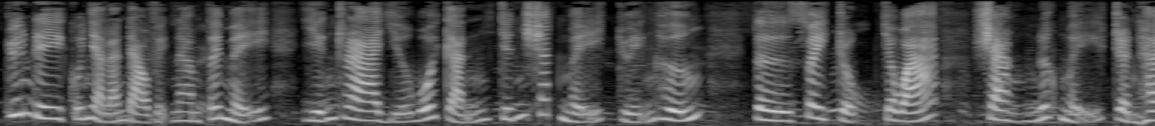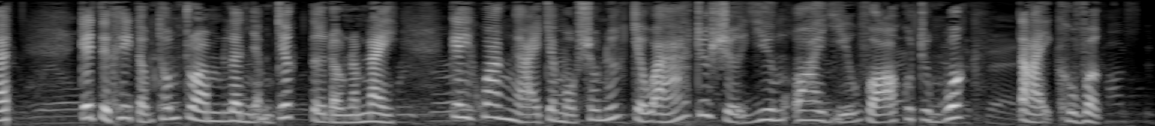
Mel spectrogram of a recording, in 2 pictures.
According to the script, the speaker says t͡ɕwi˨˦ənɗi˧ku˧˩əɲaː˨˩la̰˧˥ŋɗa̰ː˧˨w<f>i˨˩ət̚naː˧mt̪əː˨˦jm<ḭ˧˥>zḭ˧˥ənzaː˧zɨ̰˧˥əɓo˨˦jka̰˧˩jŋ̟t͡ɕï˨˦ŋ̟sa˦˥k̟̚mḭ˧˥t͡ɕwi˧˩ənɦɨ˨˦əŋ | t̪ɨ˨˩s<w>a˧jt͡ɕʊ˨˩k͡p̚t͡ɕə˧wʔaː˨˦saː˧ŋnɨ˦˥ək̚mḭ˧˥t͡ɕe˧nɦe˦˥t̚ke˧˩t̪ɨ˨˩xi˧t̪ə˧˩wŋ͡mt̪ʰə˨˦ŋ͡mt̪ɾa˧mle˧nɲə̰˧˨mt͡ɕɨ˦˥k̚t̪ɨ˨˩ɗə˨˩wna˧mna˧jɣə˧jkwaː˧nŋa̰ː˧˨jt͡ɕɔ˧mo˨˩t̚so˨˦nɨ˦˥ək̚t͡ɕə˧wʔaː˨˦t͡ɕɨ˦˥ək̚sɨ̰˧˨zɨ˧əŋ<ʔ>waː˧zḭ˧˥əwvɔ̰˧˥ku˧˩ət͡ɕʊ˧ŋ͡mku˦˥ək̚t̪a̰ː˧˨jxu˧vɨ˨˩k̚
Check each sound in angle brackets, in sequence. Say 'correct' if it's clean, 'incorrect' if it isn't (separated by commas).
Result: incorrect, correct, correct, correct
